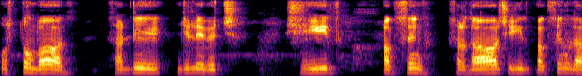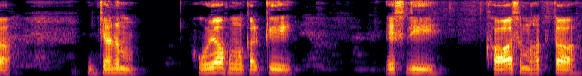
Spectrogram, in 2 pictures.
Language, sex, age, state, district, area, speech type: Punjabi, male, 60+, Punjab, Shaheed Bhagat Singh Nagar, urban, spontaneous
